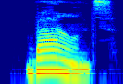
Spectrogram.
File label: "Bounce", English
